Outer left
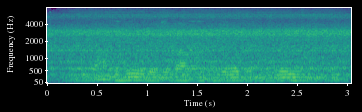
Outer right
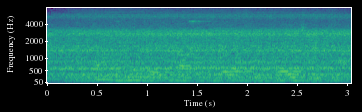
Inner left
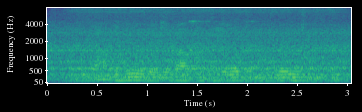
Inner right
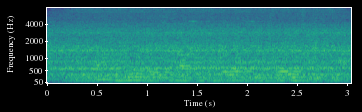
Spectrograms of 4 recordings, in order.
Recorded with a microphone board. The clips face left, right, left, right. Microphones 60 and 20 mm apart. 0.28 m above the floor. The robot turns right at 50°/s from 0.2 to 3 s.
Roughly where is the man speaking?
Ahead left.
